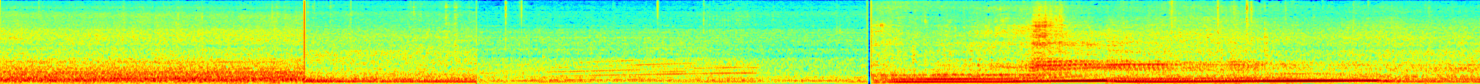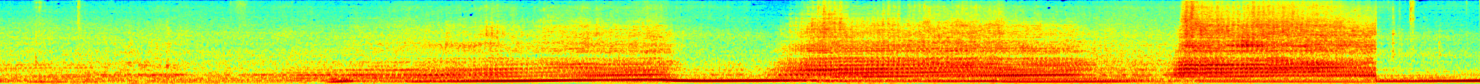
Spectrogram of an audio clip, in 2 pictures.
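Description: Car engine pulling hard through the gears. Its pitch climbs and falls back at each upshift, several times over, after a quieter stretch that ends about nine seconds in.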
